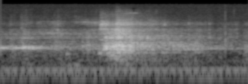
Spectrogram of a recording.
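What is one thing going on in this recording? A heavy door bursts open with a loud crash.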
